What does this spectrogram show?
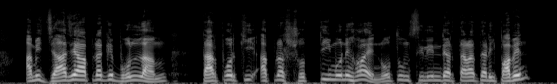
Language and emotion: Bengali, surprised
